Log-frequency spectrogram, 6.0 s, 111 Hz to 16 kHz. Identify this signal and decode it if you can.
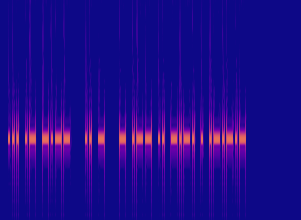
Morse code, heard as a keyed tone, about 28 wpm, 700 Hz. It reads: SAY IT TWICE.
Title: Sentences from Top 1600 Words 28wpm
